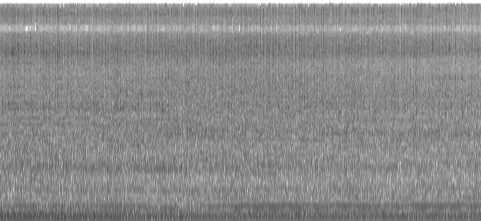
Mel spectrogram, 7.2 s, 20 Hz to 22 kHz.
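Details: 1955 Massey Ferguson MF65 four-cylinder tractor, in the family 30-some years, idling after sitting about two years with a cleaned-out carb; smells of varnish and rusty gas. Low, steady thrum with an even beat and no stumbles. Normal running; Marvel Schebler carb may need slight tuning.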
